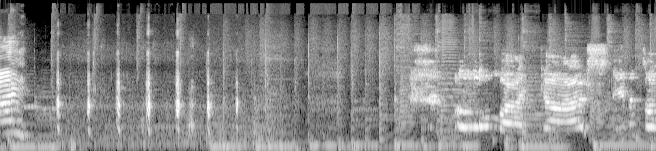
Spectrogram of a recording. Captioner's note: laughing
